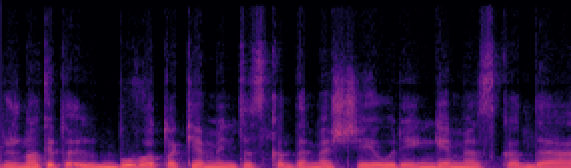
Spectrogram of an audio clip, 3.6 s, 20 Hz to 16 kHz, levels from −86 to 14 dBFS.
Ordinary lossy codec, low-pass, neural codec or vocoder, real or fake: Opus, 24 kbps; 14.4 kHz; none; real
